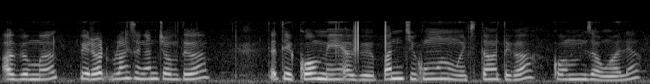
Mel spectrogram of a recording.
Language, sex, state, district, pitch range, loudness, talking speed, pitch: Wancho, female, Arunachal Pradesh, Longding, 230-260 Hz, -21 LUFS, 210 wpm, 240 Hz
